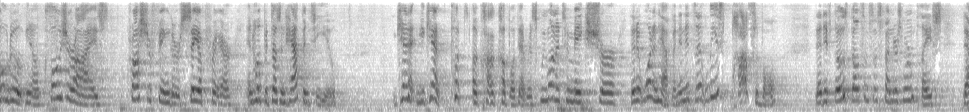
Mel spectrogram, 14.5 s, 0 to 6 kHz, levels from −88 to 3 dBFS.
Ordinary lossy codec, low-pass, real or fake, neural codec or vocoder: Opus, 64 kbps; 5.4 kHz; fake; vocoder, 24 kHz, 100 mel bands, Vocos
